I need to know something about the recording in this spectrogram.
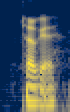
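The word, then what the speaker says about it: tōge: The it's not is it Toge? – Toge. – Toge. Toge. Thank you.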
